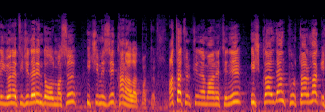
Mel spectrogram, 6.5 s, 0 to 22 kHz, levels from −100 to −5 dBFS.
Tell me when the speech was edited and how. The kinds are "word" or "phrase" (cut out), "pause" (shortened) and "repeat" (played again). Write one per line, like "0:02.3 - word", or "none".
0:01.6 - pause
